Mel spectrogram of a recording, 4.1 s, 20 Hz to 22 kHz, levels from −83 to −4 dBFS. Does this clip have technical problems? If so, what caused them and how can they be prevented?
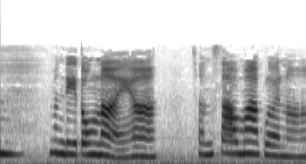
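Yes. Throughout the speech there is plainly audible codec damage of the kind AAC compression leaves, likely from AAC-LC encoding at a low bitrate, with the sound fitting something around 24 kbps. The encoder saves bits by discarding everything above 6.9 kHz, so the sibilants lose their edge and the voice sounds dull, with a smeared, warbling texture on sustained sounds. On a spectrogram the energy stops at a hard horizontal ceiling near 6.9 kHz. Encoding at a higher bitrate, or keeping a lossless master, prevents this.

From 1.00 s to the end there is mains hum, a steady low tone at 60 Hz sitting roughly 20 dB below the speech. It enters through electrical coupling from the power line, such as a ground loop or a transformer close to the cabling, and it continues steadily under the speech. A spectrogram shows a thin unbroken horizontal line at 60 Hz starting at 1.00 s, and from that point on the waveform carries a small, regular ripple. 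Using balanced cables, a single ground point, and keeping audio lines away from power supplies prevents it.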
